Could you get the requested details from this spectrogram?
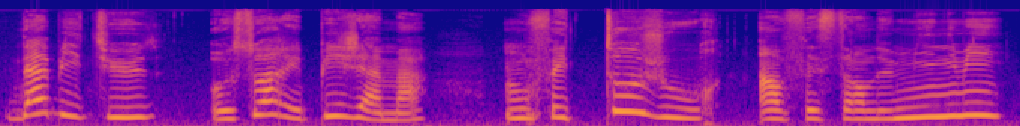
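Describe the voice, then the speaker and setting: A woman's voice: high-pitched, animated, a little slow, no echo. A woman playing a proud, stubborn little girl sheep with a childlike manner in a preschool cartoon. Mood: explaining.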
